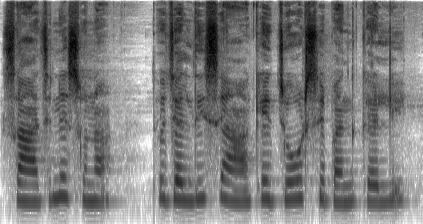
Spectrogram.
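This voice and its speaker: A woman narrating a romantic audio story in a soft, even storytelling voice. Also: high voice, normal speed.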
